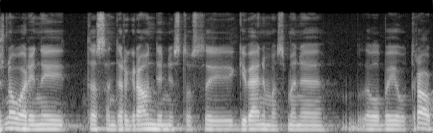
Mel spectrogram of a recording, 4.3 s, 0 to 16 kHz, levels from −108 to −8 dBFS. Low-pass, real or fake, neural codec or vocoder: 10.8 kHz; real; none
